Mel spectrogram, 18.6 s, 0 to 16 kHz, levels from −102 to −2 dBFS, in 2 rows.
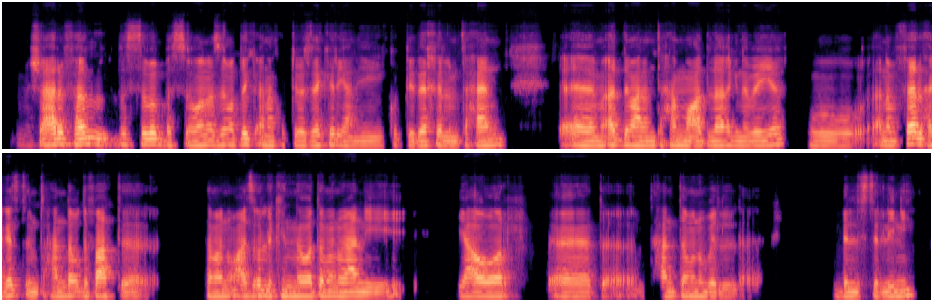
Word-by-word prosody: مش 120 -2 -6
عارف 145 +1 +5
هل 140 -2 +3
ده 135 - -7
السبب، 140 +1 +3
بس 115 +2 -5
هو 115 +1 +1
أنا 125 +1 0
زي 125 +1 -2
ما 130 - 0
قُلت 125 +2 -4
لِك 140 0 +2
أنا 115 -1 -2
كنت 125 +1 -10
باذاكر، 120 +4 -1
يعني 105 -2 -4
كنت 110 - -10
داخل 115 +2 +1
امتحان 115 +4 +1 0.6
آآ 115 -1 +3
مقدم 125 +2 +2
على 115 -1 +4
امتحان 110 +1 -2
معادلة 115 +1 +3
أجنبية 115 +4 -1 0.2
و 110 - -8
وأنا 105 +1 -4
بالفعل 140 +7 +5
حجزت 130 +1 -1
الامتحان 115 +2 -4
ده 125 - +3
ودفعت 120 -1 +2 0.9
تمنه. 120 +1 0
عايز 115 +2 +1
أقول 130 0 0
لِك 125 +1 -3
إن 120 -1 -1
هو 120 0 +4
تمنه 120 -1 0
يعني 110 -1 +1 0.7
يعوّر 115 0 +3 0.4
آآ 110 -1 0
ت 105 - -10
امتحان 120 -1 -6
تمنه 120 -1 -2
بال 105 -3 -4 0.9
بالإسترليني، 115 +4 -3
115 Hz, 150 wpm, -24 LUFS, 110-125 Hz, 0.9 s, عارف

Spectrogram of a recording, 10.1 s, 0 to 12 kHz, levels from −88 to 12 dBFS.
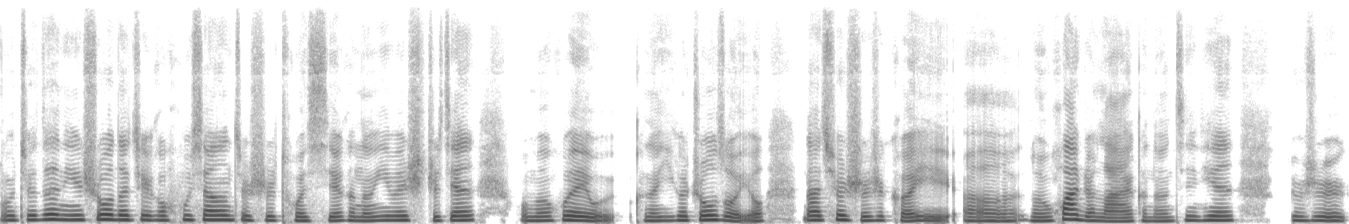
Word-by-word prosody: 我 235 0 -1
觉 245 +1 -1
得 270 +1 +4
您 250 -1 +2
说 265 +1 +4
的 250 -1 +4
这 240 0 -1
个 230 0 -1
互 245 +2 -3
相 245 0 +3
就 235 -1 -2
是 220 0 -3
妥 205 -1 -3
协 200 +1 -3
可 215 - -2
能 200 +1 -1
因 225 - 0
为 230 0 +2
时 205 -2 -5
间 225 +2 +2 0.3
我 - - -5
们 205 +1 0
会 225 0 +3
有 200 0 +1
可 205 - -8
能 200 - 0
1 205 +1 -4
个 225 0 +2
周 240 +2 +4
左 205 -6 +1
右。 190 - -1 0.3
那 235 0 +3
确 245 +2 +1
实 210 -2 -1
是 220 - -2
可 190 -3 -1
以， 100 -2 0
呃， 195 -1 -1
轮 195 0 0
换 270 +4 +5
着 210 - +1
来， 180 -2 0
可 195 -1 -7
能 190 0 -3
今 220 +2 -4
天 225 0 +1 0.4
就 220 -2 -2
是 205 -2 -1
220 Hz, 280 characters per minute, -22 LUFS, 200-235 Hz, 0.4 s, 换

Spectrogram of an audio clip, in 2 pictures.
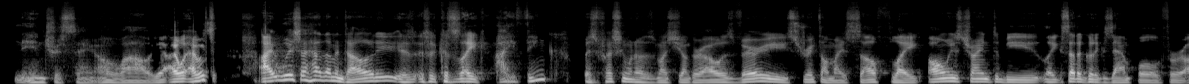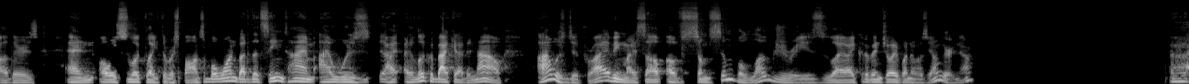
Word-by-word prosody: Interesting. 95 -5 -5
Oh 95 +4 -4
wow. 85 -1 -3
Yeah, 105 +3 -1
I - - +3
wi 130 +1 +8
I 130 - +8
wish 195 +6 +5 0.5
I - - +8
wish 210 +3 +4
I 205 - +4
had 195 0 +3
that 180 - +3
mentality 155 +5 +3
is 110 0 -1
is 125 +2 -5
it 130 - -1
'cause, 135 -3 0
like, 130 -4 +2
I 65 0 -4
think, 205 +10 -2 0.3
especially 130 +6 -3
when 120 -3 0
I 110 - 0
was 90 -3 -6
much 95 -1 -5
younger, 100 -2 -3
I 95 +1 0
was 105 -2 0
very 120 +3 +2
strict 110 +3 -6
on 105 - -2
myself, 100 +5 -3
like, 90 -3 0
always 140 +4 +4
trying 130 -3 +1
to 125 - -3
be 105 -2 -1
like, 110 -2 -4
set 135 +5 +3
a - - +4
good 120 -2 0
example 95 -1 -5
for 90 +1 -6
others 90 0 -5 0.3
and 105 -1 0
always 105 -1 +2
look 110 -2 0
like 100 -4 +1
the - - -3
responsible 95 +8 -1
one, 160 +2 +4
but 125 - +5
at - - -9
the 120 - +1
same 150 +1 +1
time, 135 -3 +2
I 115 +1 0
was 110 -3 -2
I 110 0 -1
I 110 - -2
look 160 +8 +1
back 115 0 +5
at 100 -3 -2
it - - -6
now, - - +2 0.3
I - - +4
was - - +1
depriving 120 - +1
myself 105 +1 -1
of 105 -4 -1
some 100 -3 -3
simple 205 - -2
luxuries 90 - -6
that 95 -2 0
I 95 - 0
could 115 - -15
have 110 - -3
enjoyed 105 -1 +1
when 95 -2 -3
I - - -6
was 80 - -11
younger, - - -4
you - - -15
know? - - -9 2.0
Ugh. 135 0 -2
110 Hz, 215 wpm, -23 LUFS, 95-130 Hz, 2.0 s, wi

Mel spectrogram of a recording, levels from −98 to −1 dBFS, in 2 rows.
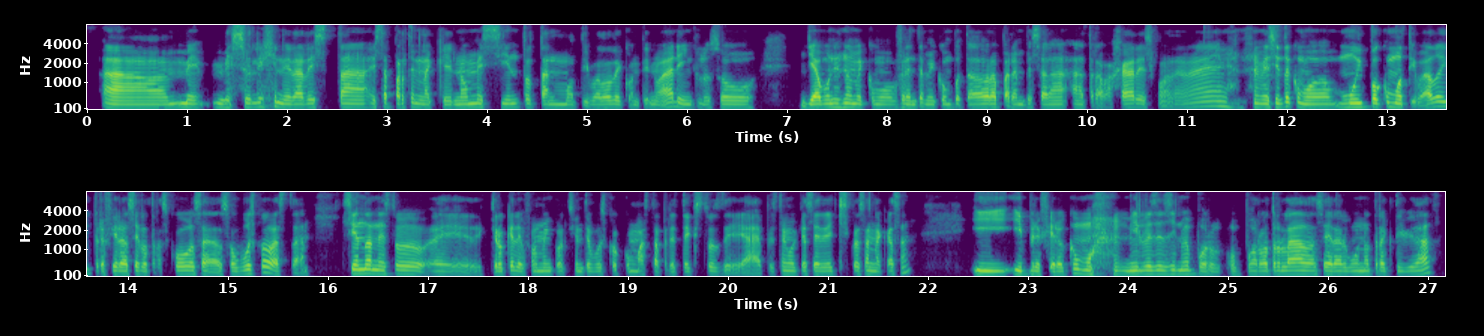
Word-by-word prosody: ah 120 -1 +6
me 130 0 -1
me 125 -1 -3
suele 145 +1 +1
generar 125 -5 +2
esta 130 -1 +2
esta - - -2
parte 135 +2 -1
en 130 - -2
la 120 - +1
que 120 0 -5
no 120 +1 0
me 130 0 +1
siento 135 +1 -4
tan 120 -2 0
motivado 120 +1 -3
de 125 -1 -1
continuar. 155 0 -1
Incluso 120 -1 -3 0.4
ya 125 -1 +8
poniéndome 130 0 +1
como 120 -1 -5
frente 120 -2 -2
a - - -10
mi 120 - -3
computadora 120 +2 +1
para - - 0
empezar 120 0 -2
a 120 0 -1
a - - -4
trabajar - - +1
es - - -4
como - - -8
de: - - -8
"ah". 165 +3 -2 0.2
me 130 -1 +3
siento 140 +4 +3
como 125 -2 +2
muy 135 +3 +3
poco 145 +2 +2
motivado 135 +4 +3
y 165 - -1
prefiero 130 -4 0
hacer 125 - -1
otras 125 - -6
cosas, 135 - +1
o 125 - -1
busco 145 +2 +3
hasta - - -2 0.3
siendo 150 0 +6
honesto, 140 -1 +2 0.4
eh, 115 - -6
creo 125 - +1
que, - - +2
de 120 - 0
forma 120 +1 -3
inconsciente, 125 0 -6
busco 120 0 -8
como - - -5
hasta - - -5
pretextos - - -6
de: - - -5
"Ah, - - -1
pues, - - -15
tengo 130 -1 -2
que - - -2
hacer 125 - 0
X 125 0 0
cosa 135 0 -2
en 125 - -2
la - - +1
casa". 185 - -6 0.6
Y 255 -1 +3
y 260 - +5
prefiero 120 -1 -1
como 140 -4 +2 0.3
1000 130 +1 0
veces 135 0 +1
irme 140 0 -1
por 120 -4 -4
o 115 - -10
por 125 0 -3
otro 130 +1 +1
lado, 130 0 +5
hacer 125 0 +1
alguna 125 0 -1
otra 125 - -2
actividad. 125 +6 -2
125 Hz, 195 wpm, -24 LUFS, 120-135 Hz, 0.6 s, ya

